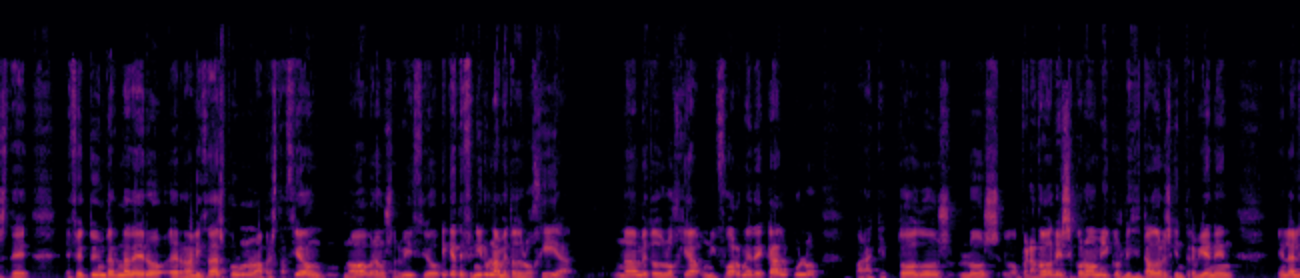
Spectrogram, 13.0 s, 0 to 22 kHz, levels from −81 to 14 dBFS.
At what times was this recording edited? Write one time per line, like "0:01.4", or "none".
0:03.4
0:04.4
0:10.0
